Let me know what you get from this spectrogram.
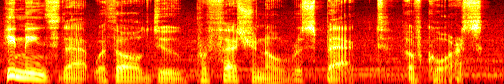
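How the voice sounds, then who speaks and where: A seasoned, protective soldier in a fantasy video game. The voice is very deep and moves freely up and down, easygoing and wry. Music plays faintly behind him. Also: male voice, huge pitch swings, a little slow, full character voice. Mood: calm, wry. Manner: wry, drawling, nautical slang.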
